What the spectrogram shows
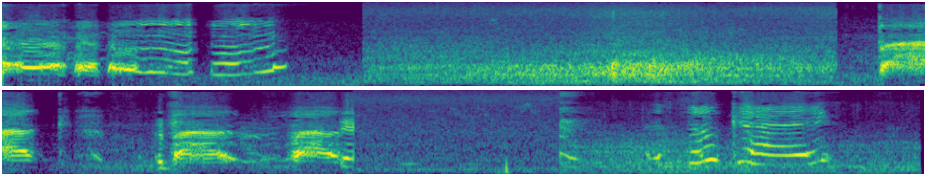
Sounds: speech

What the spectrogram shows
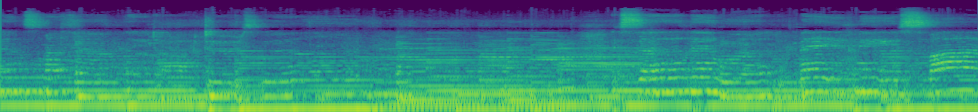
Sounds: music

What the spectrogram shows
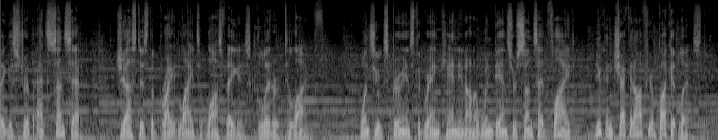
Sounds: speech, music

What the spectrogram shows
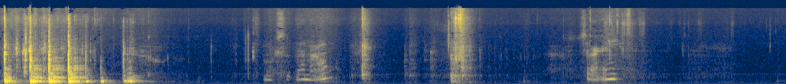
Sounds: speech

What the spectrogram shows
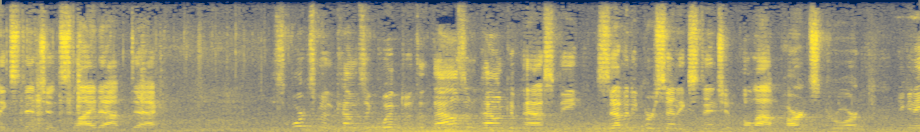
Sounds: speech

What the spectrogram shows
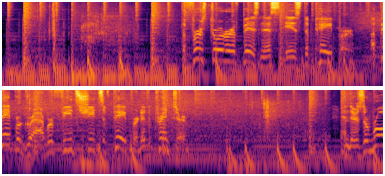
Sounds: printer, speech, music

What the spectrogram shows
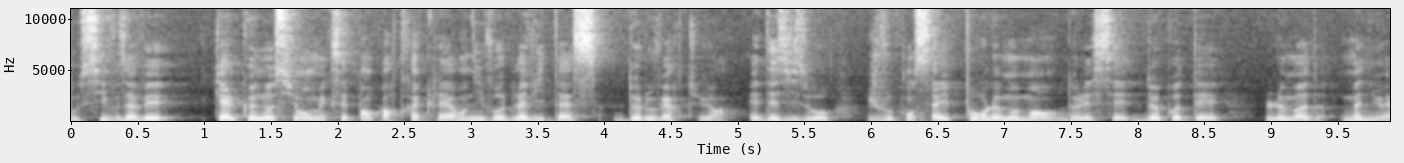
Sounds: speech

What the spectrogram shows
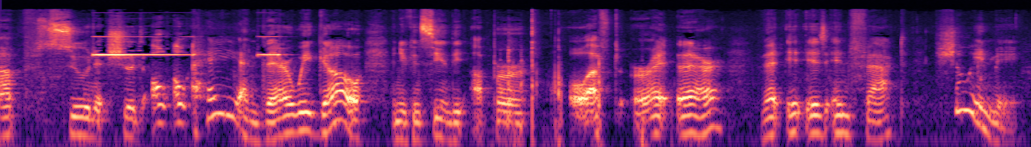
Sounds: speech, inside a small room

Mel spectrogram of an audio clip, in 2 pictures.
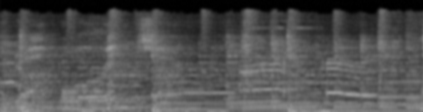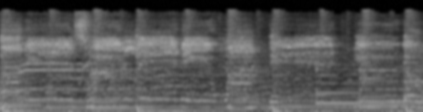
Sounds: country

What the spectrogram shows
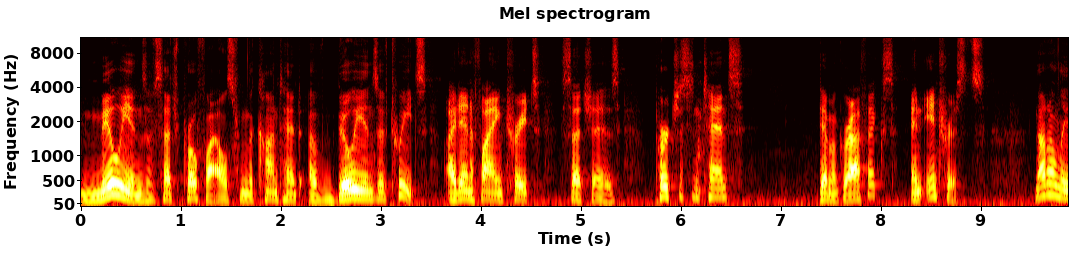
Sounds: speech

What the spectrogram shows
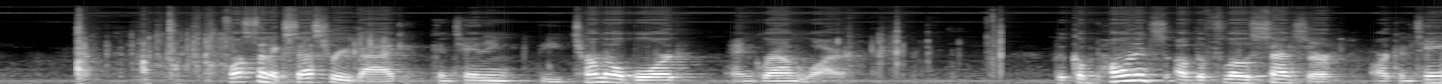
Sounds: inside a small room, speech

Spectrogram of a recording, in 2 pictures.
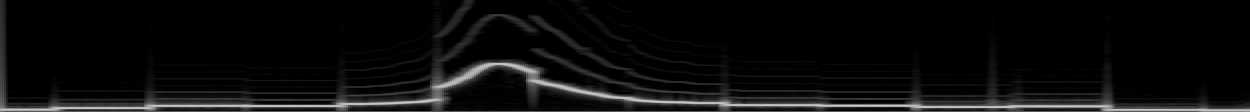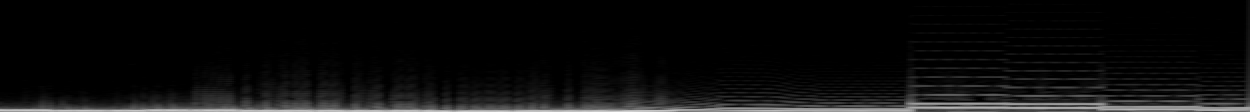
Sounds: music, synthesizer

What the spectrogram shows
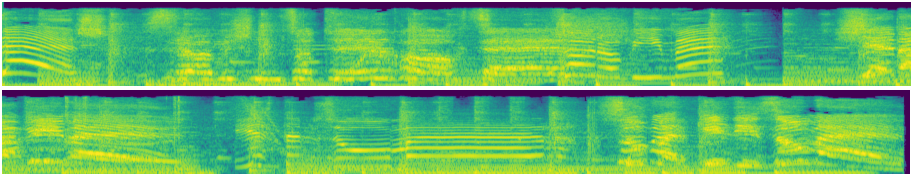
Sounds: music, speech

